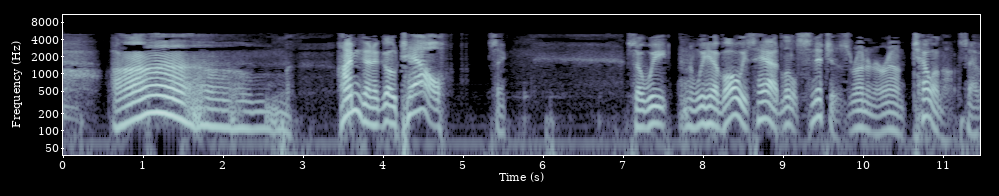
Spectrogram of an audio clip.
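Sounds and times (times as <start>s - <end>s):
voice imitating a prissy little girl's shocked gasp: 0.0s - 2.8s
speech: 0.6s - 1.1s, 3.5s - 5.6s, 7.1s - 11.4s.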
